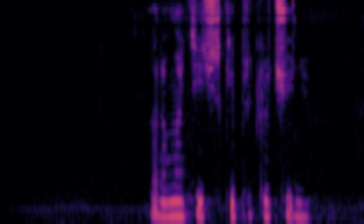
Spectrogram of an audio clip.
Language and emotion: Russian, neutral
